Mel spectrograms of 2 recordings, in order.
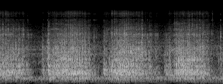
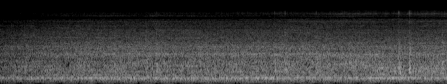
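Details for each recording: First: Hornby model train set: rapid rattling clicks in bursts as a coach not seated correctly on the rails has a wheel striking the track sleepers. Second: Hornby train set locomotive at about half power on the controller: steady motor hum with a light, even rolling rattle as it runs smoothly, normal.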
